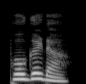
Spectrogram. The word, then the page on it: ಪೊಗಡ: pogaḍu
